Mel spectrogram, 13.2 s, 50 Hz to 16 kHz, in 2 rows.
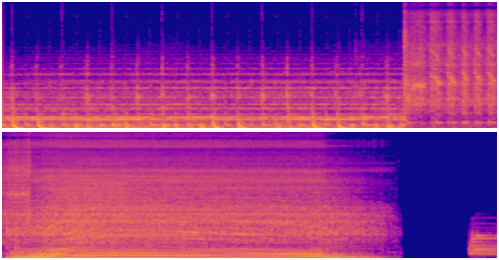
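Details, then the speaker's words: Manual-swapped 1994 Honda Del Sol with junkyard transmission, after timing fix and reconnecting transmission ground cable: short crank catches into a steady, even idle before shutting off; clean, healthy start. "and so here we are my new and improved Manuel Dell soul and oh my gosh is this surreal"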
